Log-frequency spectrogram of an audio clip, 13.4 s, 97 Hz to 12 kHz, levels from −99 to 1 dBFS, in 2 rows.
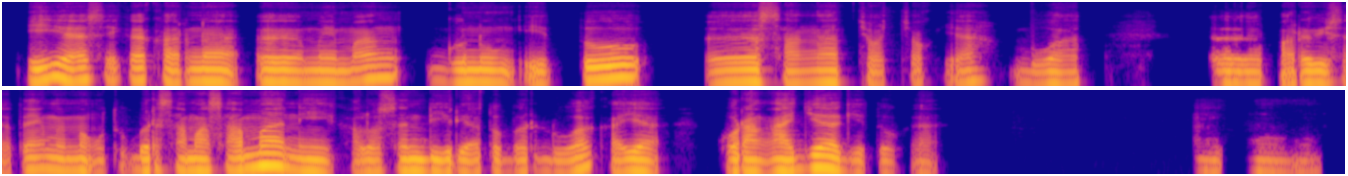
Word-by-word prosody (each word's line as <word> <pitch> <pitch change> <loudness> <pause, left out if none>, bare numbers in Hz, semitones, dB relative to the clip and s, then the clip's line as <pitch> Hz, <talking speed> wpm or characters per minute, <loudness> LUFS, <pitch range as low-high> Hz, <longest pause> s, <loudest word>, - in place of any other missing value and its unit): Iya 150 +3 +4
sih - - -7
Kak, 140 - +1
karena, 130 +2 +1 0.3
eee, 125 -1 +4 0.2
memang 130 +6 0 0.3
gunung 125 0 +2 0.2
itu, 115 +5 -4 0.6
eee, 120 +2 +1 0.2
sangat 120 +1 -1
cocok 110 -2 -9
ya 120 - -3 0.3
buat, 110 0 -3 0.6
eee, 115 -1 -1
pariwisata 115 -2 -2
yang 130 0 -1
memang 120 -1 0
untuk - - -17
bersama-sama 120 +4 +3
nih. 115 -2 +3
Kalau 110 +1 -3
sendiri 115 0 +2
atau 110 - -7
berdua 110 +2 -2
kayak, 110 -1 +2 0.3
kurang 115 -1 +2
aja 125 +6 +4 0.2
gitu 105 0 -9
Kak. 100 -2 -13 1.3
Hmm. 110 -2 -12
115 Hz, 135 wpm, -22 LUFS, 110-125 Hz, 1.3 s, Iya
